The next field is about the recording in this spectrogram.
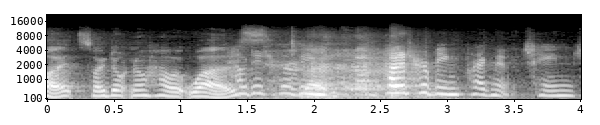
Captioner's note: laughter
